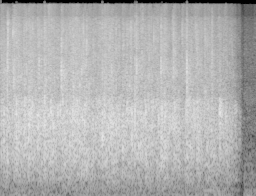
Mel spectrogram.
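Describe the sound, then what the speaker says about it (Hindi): An audience claps together in a sustained burst of applause at a cinema master class, dense and even, then breaking off abruptly just before the end. "इस पे एक बार ताली जरूर बजनी चाहिए।"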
